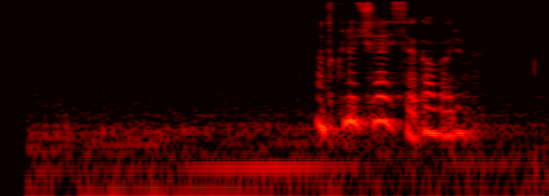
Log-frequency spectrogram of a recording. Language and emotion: Russian, neutral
